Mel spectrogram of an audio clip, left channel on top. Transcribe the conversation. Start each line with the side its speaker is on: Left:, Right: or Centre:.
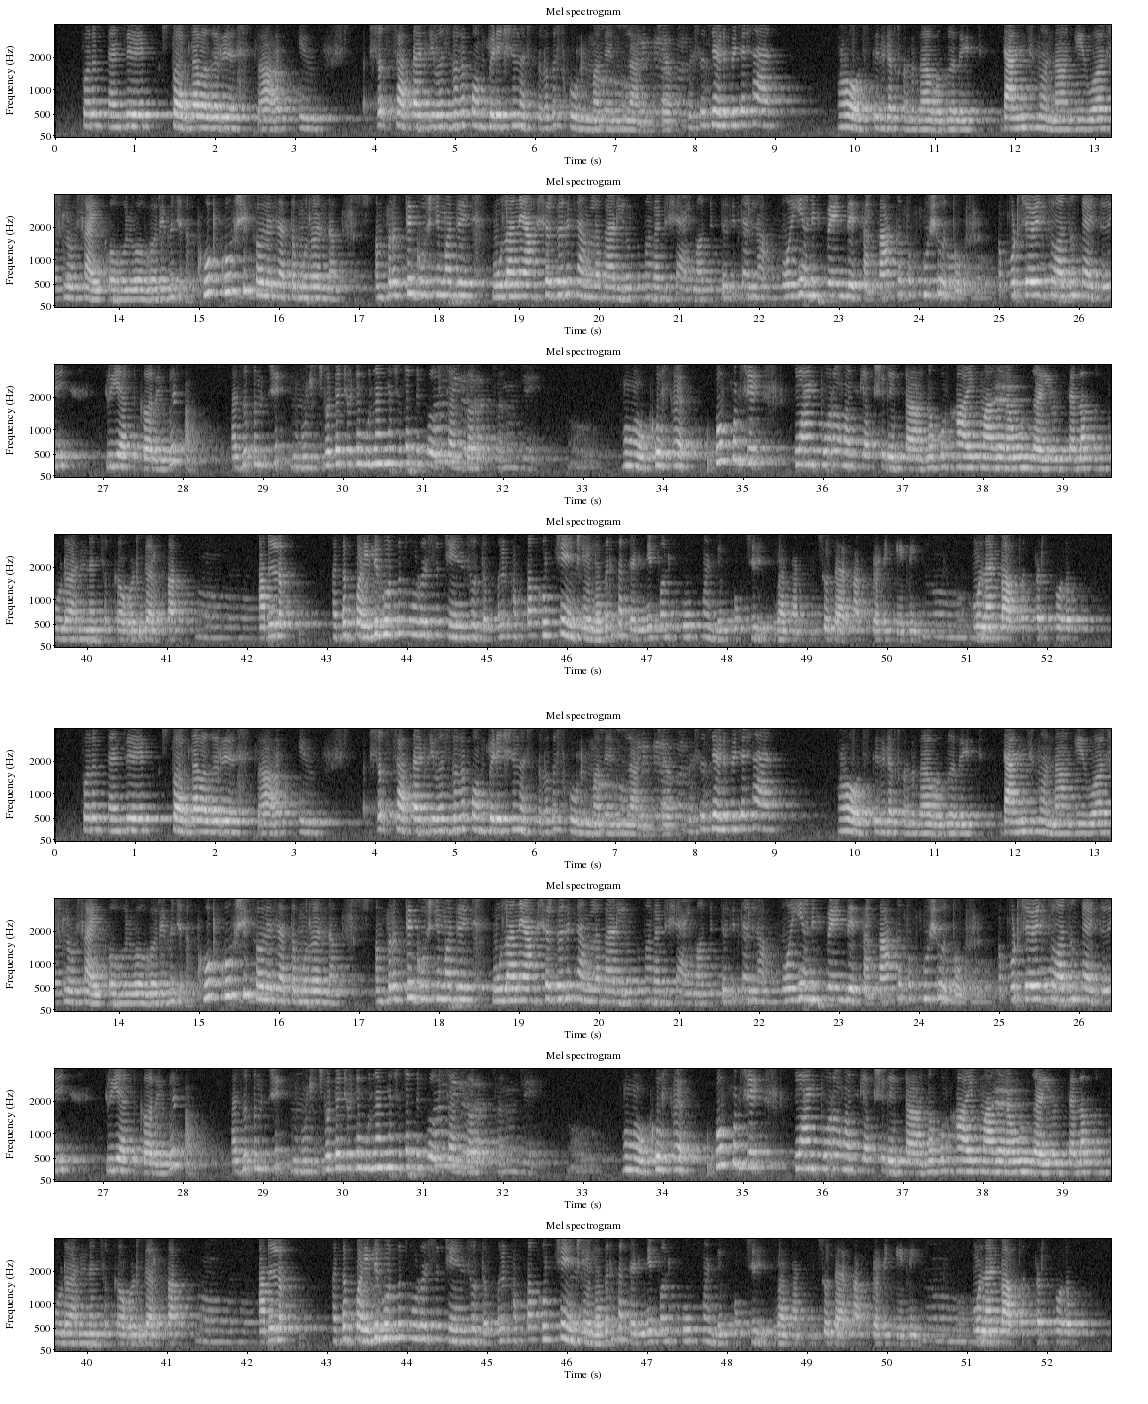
Left: परत त्यांचे स्पर्धा वगैरे असतात कि सात आठ दिवस बघा कॉम्पिटिशन असतं बघा स्कूलमध्ये
Right: हो हो
Left: मुलांच्या
Right: क्रीडा स्पर्धा
Left: तसं झडपीच्या शाळे हो, स क्रीडा स्पर्धा वगैरे डान्स म्हणा किंवा स्लो साय कल वगैरे म्हणजे खूप खूप
Right: हो
Left: शिकवल्या जातं मुलांना आणि प्रत्येक
Right: हो
Left: गोष्टीमध्ये
Right: हो हो
Left: मुलाने अक्षर जरीे चां गल काढलं की मराठी शाळेमध्ये तरी
Right: हम्म
Left: त्याला
Right: हम्म हम्म
Left: वही आणि पेन देता, का तर तो खुश
Right: हो
Left: होतो.
Right: हो हो
Left: पुढच्या वेळेस
Right: हो
Left: तो अजून
Right: हो
Left: काहीतरी क्रिया करेल बर का अजून म्हणजे
Right: हम्म
Left: छोट्या-छोट्या मुलांना सुद्धा ते प्रोत्साहन
Right: दिलं
Left: करत
Right: जातं
Left: असत.
Right: म्हणजे हो
Left: हो खूप खूप म्हणजे लहान पोरावानी लाग लक्ष देता नको हा एक माघ
Right: हो हो
Left: राहून जाईल त्याला पण पुढं आणण्याच कवर कर
Right: हो हो. हो
Left: आपल्याल <inaudible> आता पहिले होत थोडस चेंज होत पण आता खूप चेंज
Right: हम्म
Left: केलं बरं का त्यांनी पण खूप म्हणजे खूप चेंज सुधारणा वगैरे केली
Right: हो हो
Left: मुलांबाबत तर थोड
